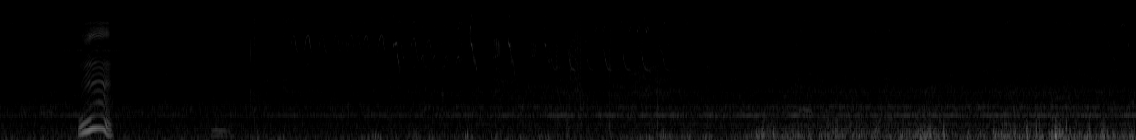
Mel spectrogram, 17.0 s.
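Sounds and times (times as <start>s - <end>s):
bird singing: 0.0s - 17.0s.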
